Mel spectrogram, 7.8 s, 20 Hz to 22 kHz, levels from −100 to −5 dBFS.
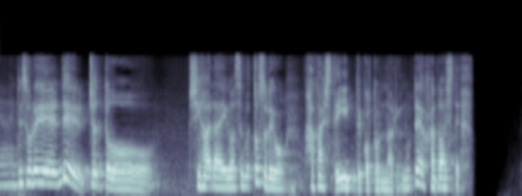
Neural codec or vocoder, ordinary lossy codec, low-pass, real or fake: codec, 16 kHz, 1 kbps, X-Codec, WavLM features, trained on Multilingual LibriSpeech; none; none; fake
